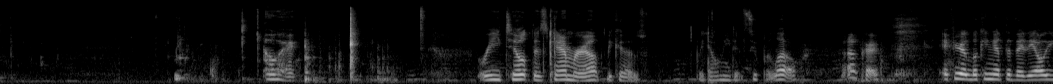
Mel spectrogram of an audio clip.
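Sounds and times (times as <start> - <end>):
person drinking water: 1.2 - 2.6
speech: 2.6 - 3.2, 4.8 - 10.5.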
